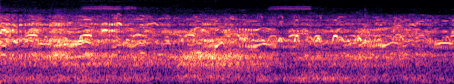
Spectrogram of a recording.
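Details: Sandwich tern colony in the breeding season, with black-headed gulls, arctic terns and common terns as neighbours: a thick, even blanket of raspy, chattering calls throughout.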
